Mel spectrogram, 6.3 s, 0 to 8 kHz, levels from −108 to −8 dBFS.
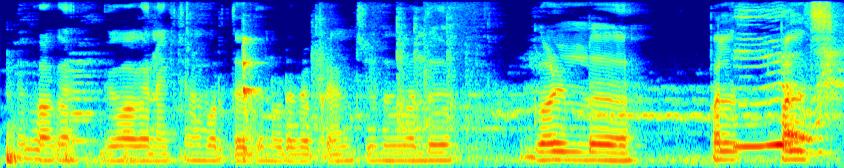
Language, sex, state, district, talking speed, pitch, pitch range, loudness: Kannada, male, Karnataka, Bijapur, 95 wpm, 140 Hz, 135-175 Hz, -30 LUFS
